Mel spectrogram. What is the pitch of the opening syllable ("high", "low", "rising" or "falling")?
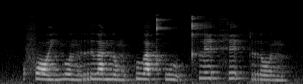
low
